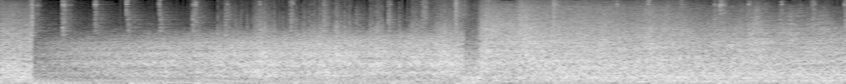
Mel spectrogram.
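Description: Rockets launching: a loud, continuous rushing roar, with background music underneath.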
